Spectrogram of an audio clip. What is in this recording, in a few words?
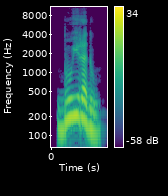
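"Boirador", Occitan Languedocien; Prêts pour l’Òc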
